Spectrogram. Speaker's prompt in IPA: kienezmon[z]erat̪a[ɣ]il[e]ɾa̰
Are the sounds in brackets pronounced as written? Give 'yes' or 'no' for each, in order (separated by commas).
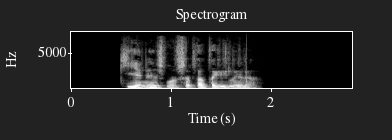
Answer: no, yes, yes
